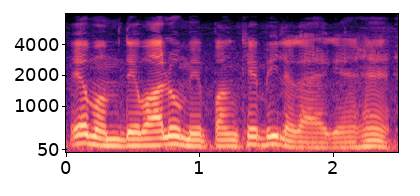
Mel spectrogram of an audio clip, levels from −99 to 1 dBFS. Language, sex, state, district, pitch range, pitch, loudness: Hindi, male, Jharkhand, Palamu, 125-170 Hz, 140 Hz, -12 LUFS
